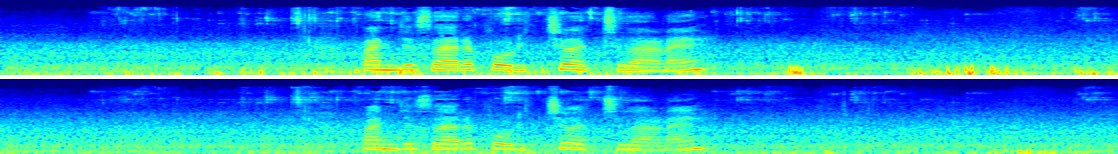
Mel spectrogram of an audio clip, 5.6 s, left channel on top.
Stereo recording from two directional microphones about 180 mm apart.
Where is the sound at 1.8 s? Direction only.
30° left (ahead or behind).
